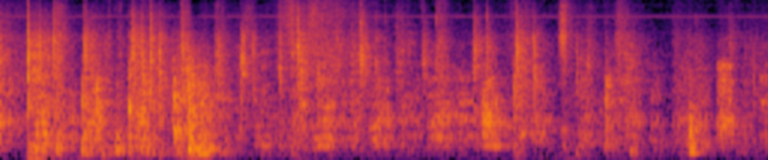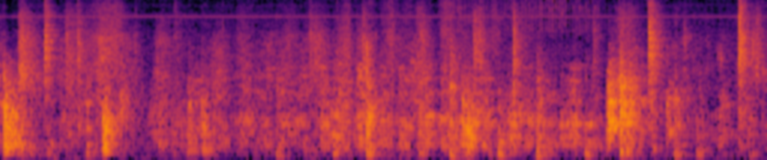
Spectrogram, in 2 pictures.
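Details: Hungry dogs whimpering and panting in a busy, continuous jumble of short yips and breathy sounds, with clicks and scuffling throughout.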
